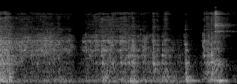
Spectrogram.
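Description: A yellow insulated electrical wire being pulled hand over hand out of an outlet box through the conduit in the wall: a continuous rubbing noise of the wire sliding through the pipe, with a short break about a second in.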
